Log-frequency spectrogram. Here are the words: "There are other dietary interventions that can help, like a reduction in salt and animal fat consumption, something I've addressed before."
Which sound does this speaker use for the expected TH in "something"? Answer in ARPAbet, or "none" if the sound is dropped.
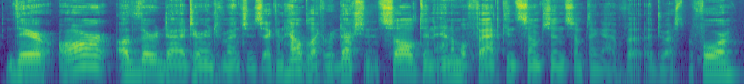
TH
